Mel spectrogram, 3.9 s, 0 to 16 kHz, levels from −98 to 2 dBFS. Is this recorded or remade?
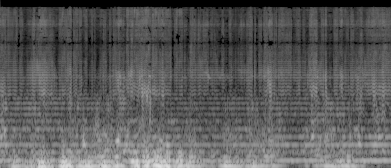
remade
